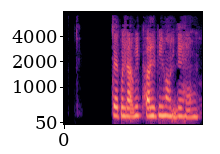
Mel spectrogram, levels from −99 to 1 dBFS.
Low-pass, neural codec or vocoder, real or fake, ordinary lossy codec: 7.2 kHz; codec, 16 kHz in and 24 kHz out, 0.6 kbps, FireRedTTS-2 codec; fake; MP3, 32 kbps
